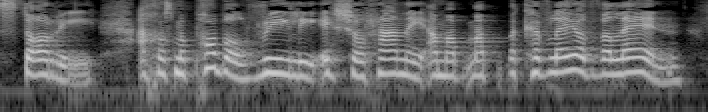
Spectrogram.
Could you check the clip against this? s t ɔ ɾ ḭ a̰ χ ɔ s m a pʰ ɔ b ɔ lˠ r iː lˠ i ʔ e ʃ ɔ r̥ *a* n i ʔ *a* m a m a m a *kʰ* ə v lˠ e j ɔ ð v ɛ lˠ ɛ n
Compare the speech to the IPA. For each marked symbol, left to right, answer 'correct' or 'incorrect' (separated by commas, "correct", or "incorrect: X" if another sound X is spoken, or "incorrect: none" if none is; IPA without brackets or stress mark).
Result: correct, correct, correct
